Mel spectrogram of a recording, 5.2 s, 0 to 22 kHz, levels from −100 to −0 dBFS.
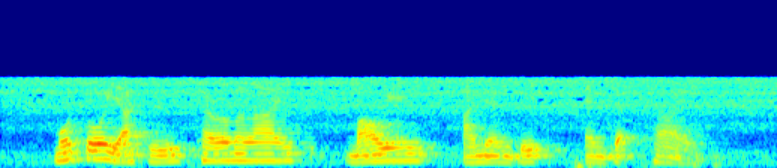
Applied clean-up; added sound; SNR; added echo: none; Hiss; 14 dB; none.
